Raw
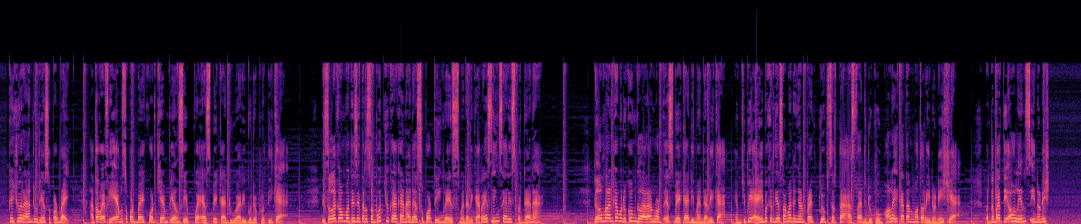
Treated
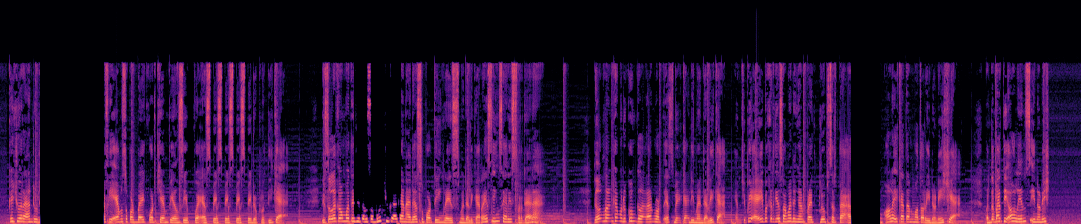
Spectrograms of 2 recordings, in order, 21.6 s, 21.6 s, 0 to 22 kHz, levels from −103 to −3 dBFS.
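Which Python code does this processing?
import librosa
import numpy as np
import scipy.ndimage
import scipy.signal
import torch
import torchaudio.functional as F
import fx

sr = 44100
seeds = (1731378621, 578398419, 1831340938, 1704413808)

y = fx.spec_expand(x, sr, power=3.0, at=(7.07, 8.03))
y = fx.peak_eq(y, sr, hz=1300.0, db=-7.5, octaves=0.68, at=(8.98, 9.62))
y = fx.doubler(y, sr, ms=44.0, db=-5.5, at=(10.25, 11.09))
y = fx.tremolo(y, sr, hz=5.8, depth=0.83, at=(11.77, 13.78))
y = fx.highpass(y, sr, hz=480.0, slope=12, at=(14.72, 15.57))
y = fx.comb(y, sr, ms=5.9, depth=0.65, at=(19.16, 20.04))
y = fx.edit(y, sr, fx.silence(start_s=0.8, length_s=1.28),
    fx.stutter_over(start_s=4.1, slice_s=0.23, count=4),
    fx.silence(start_s=17.02, length_s=0.59), tone=tone)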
